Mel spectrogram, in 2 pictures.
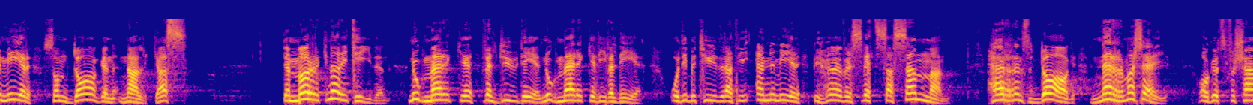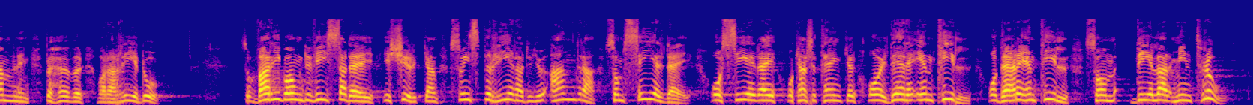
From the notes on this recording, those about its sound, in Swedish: Inspelad i Tabernaklet i Göteborg 2016-04-03.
